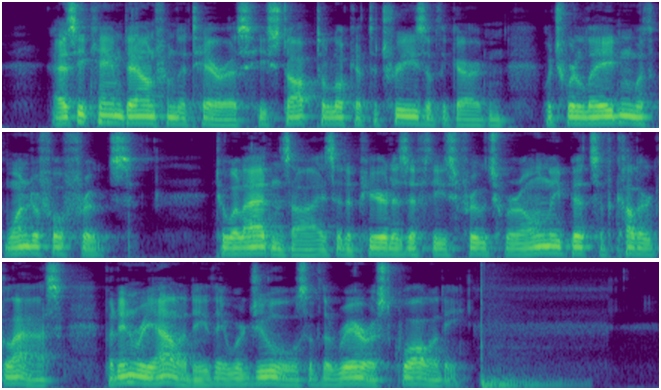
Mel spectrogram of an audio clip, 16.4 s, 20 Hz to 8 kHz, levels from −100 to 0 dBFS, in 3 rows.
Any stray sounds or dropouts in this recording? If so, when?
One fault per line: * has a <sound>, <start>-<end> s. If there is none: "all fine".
* has a thud, 14.9-15.9 s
